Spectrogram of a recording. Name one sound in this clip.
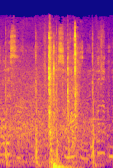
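A door bangs open.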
